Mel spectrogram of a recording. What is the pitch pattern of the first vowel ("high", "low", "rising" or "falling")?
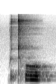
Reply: low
